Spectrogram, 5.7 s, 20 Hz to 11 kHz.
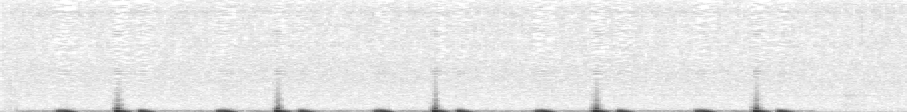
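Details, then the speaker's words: Third heart sound (S3) teaching recording, loudest at the apex: regular heartbeat about 60 a minute with a soft, low extra sound right after S2, a 'Kentucky' rhythm. "now I'll play you an example of an S3 try to listen for a heart sound that comes right after S2 some people remember this sound as following the pattern of Kentucky so it's Kentucky the Ken is the S1 the Tucky is the S2 and S3"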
